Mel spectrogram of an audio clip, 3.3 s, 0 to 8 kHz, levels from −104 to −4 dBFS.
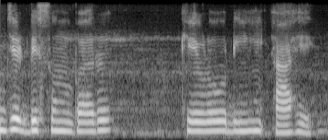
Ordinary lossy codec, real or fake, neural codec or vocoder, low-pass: none; fake; vocoder, 22.05 kHz, 80 mel bands, HiFi-GAN; 7.2 kHz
